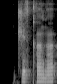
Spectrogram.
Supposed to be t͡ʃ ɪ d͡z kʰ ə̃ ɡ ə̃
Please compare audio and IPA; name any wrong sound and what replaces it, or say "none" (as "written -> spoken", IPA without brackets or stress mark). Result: d͡z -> z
